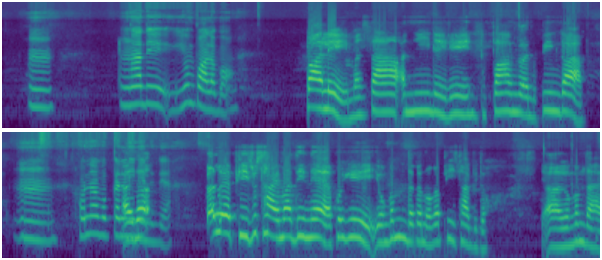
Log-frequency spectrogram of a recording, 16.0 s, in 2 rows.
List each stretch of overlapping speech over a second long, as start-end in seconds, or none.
none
